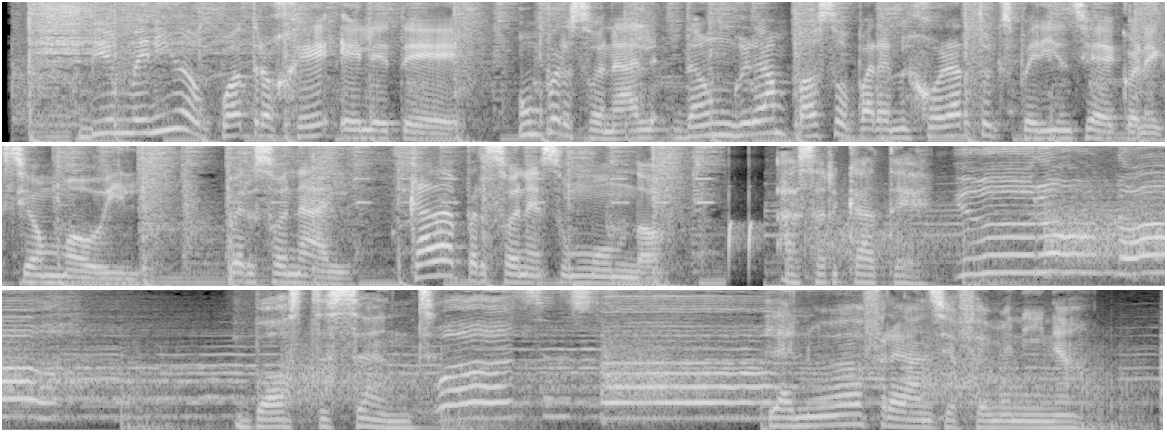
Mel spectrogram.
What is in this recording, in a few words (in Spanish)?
rosario rioplatense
